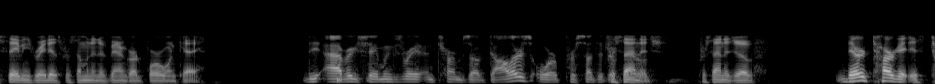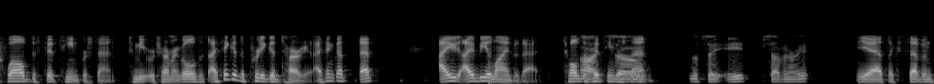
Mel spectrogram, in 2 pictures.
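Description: Packet loss with pitch repetition occurs three times. The first is a 20 ms gap at 5.38–5.40 s, after "in terms of dollars". The second is a 60 ms gap at 10.24–10.30 s, before "to meet retirement goals". The third is 20 ms at 14.24–14.26 s, between "that I I'd be" and "with that". Each time the receiver bridges the hole by repeating the last pitch period, so the short gaps sound like a briefly held buzz. The longer middle one, which points to three lost packets, audibly fades before speech resumes.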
